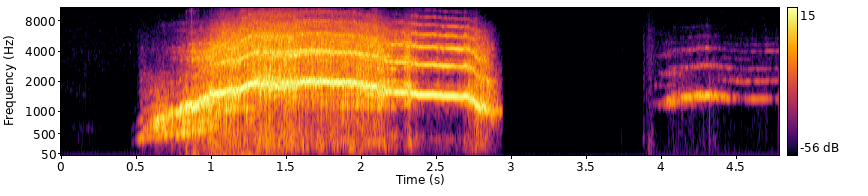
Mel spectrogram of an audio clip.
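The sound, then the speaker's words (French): A woman lets out a long, loud, high-pitched scream that rises and holds for over two seconds, followed after a pause by a shorter, shrill cry. “Si vous ne me répondez pas, je vous préviens que je crie, que je hurle.”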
